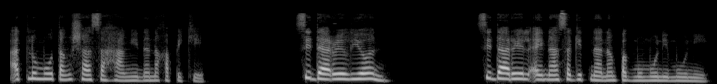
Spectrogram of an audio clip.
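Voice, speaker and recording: A woman's voice: medium pitch, darkish tone, dry recording, clean studio sound. A woman reading scripted fantasy novel narration as an audiobook narrator.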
